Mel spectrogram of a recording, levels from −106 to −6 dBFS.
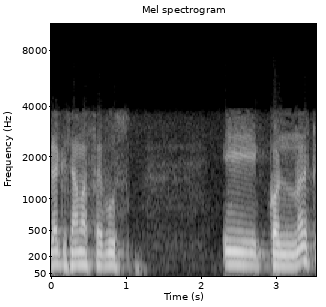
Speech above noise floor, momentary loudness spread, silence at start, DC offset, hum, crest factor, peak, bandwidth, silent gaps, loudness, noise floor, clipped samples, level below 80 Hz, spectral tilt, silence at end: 41 dB; 6 LU; 0 s; under 0.1%; none; 20 dB; -8 dBFS; 3.9 kHz; none; -28 LUFS; -68 dBFS; under 0.1%; -60 dBFS; -12.5 dB/octave; 0 s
